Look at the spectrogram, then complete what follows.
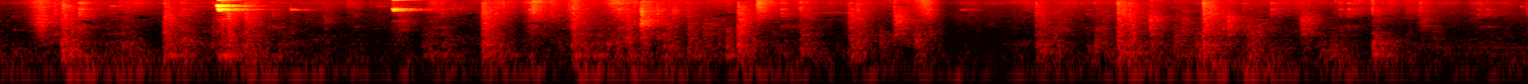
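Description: Dry cloth rubbing over a wardrobe's glass mirror in quick, irregular wiping strokes, buffing the dried cleaner off the glass. Two short high squeaks stand out, about one and two seconds in.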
